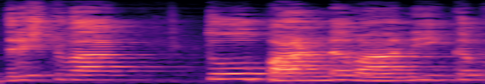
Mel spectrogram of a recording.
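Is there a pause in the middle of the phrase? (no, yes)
yes. The phrase is broken by a pause midway. The speaker calls it wrong. "अब बीच में रुक नहीं सकते। ... ऐसे नहीं बोल सकते हैं"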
